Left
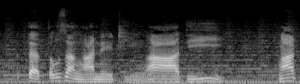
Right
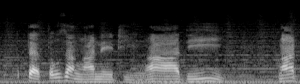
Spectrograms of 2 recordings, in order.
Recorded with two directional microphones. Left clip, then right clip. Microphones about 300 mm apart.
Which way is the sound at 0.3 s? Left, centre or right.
Centre.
